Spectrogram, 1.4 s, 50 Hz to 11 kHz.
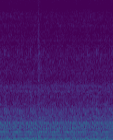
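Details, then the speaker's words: Truck (possibly an 8000) at diesel idle with clutch out: steady mid-pitched whine like a throwout bearing or pressure plate, which goes away when the clutch is pushed in; actually excessive gear lash in the PTO, fixed by shimming. "so it sounds like a pressure plate uh or a throwout varing is going out when you push it in it goes away like that but it's not that it's the PTO"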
